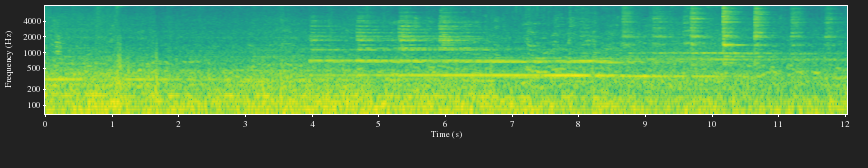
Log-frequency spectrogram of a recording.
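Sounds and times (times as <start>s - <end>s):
train wheels rumbling on track: 0.0s - 12.0s
train horn long note: 4.0s - 11.7s.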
